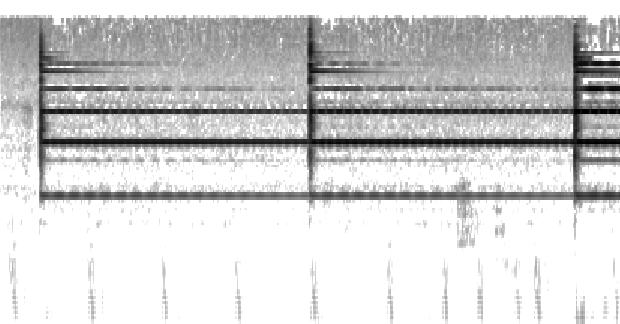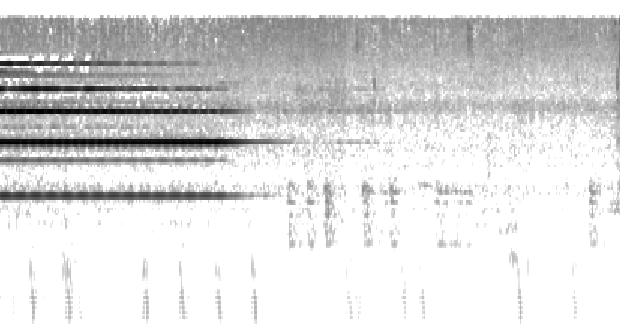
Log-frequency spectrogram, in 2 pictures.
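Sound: meditation bell ringing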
